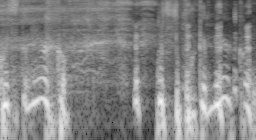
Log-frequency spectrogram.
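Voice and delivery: real laugh breaking through the question; high laughing disbelief at the card. Real, not acted.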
